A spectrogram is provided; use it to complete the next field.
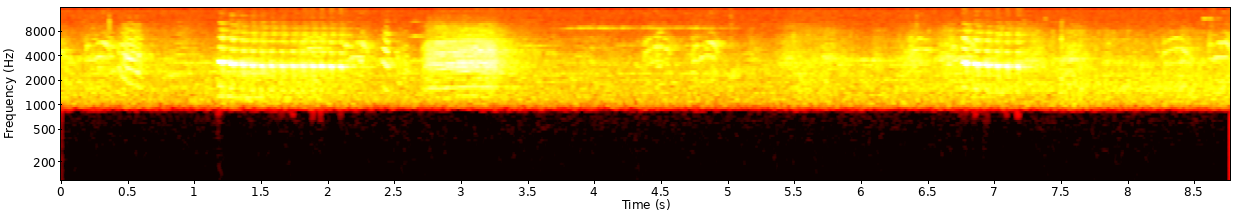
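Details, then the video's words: A female common flameback woodpecker in Singapore gives two fast, rattling trills of about ten harsh, nasal notes each, sweeping quickly down, with softer chips and a brief rustling burst between. "Calls of a female flameback woodpecker"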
